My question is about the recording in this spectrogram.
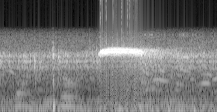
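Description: Referee's whistle, one short steady blast about a second in, over faint shouts from players and spectators; a short thud comes shortly before it.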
